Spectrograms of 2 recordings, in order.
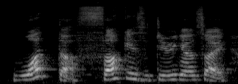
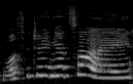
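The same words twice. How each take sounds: First: Slow, blunt, exasperated; blunt thought. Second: Higher, sweetly polite; softened question to the child; polite version. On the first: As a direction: drag it out, fed up. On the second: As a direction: keep it nice for the kid. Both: Retold or imitated. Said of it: "I didn't say it like that to the child".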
